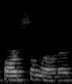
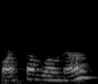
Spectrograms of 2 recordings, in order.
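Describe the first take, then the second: First: The name is said with an English-style pronunciation. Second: The name is said with a Spanish-style pronunciation. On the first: "if you're normal" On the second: "No shade to the Spanish"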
